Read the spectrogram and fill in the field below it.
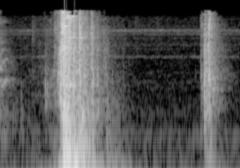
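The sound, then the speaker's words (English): An apartment door is slammed shut with a loud, heavy thud and a brief lingering rumble, followed about a second and a half later by a lighter knock as it settles. “Let me give this apartment door another good slam.”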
